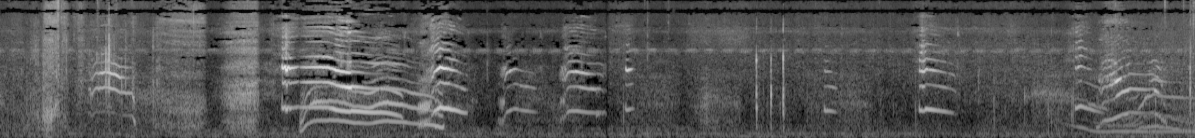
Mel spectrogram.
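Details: Abandoned Russian Blue mother cat and kittens at their rescue, giving repeated high, bending meows, some long and wavering, others short and clipped, overlapping at times, with brief knocks and rustles between calls.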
